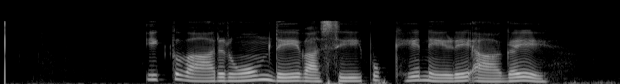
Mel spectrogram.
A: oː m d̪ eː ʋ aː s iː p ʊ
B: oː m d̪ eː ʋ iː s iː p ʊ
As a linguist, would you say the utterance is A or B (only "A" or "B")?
A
